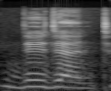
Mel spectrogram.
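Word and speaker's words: didn't: Okay, इसे हम डिंट भी बोलते हैं। देखिए इसकी प्रोनाउंसिएशन 2 होती है, या तो आप डिंट यूज कीजिए या तो आप डिडंट यूज कीजिए, दोनों इसकी प्रोनाउंसिएशन होती है।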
